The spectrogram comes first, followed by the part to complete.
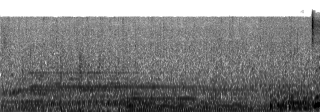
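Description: Steady rain falling, with low, long-held music notes underneath.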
